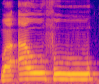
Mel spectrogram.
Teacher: پہلے اگر پیش ہو تو اسے واو مدہ کہلاتا ہے، اور واو مدہ کو ایک الف کے مقدار لمبا کرنا ہوتا ہے۔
